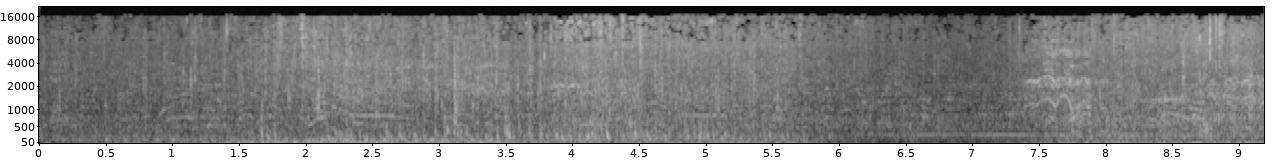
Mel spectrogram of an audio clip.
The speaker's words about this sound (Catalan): Ja sentim el trot dels cavalls, eh?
